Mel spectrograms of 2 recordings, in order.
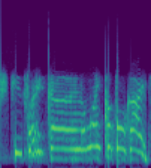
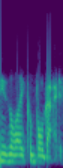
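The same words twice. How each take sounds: First: Much higher, slow, sarcastic lilt; mock likable-guy tone. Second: Said in the usual way. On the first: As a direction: parody the fans' view. Mocking voter view, then restated plainly.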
